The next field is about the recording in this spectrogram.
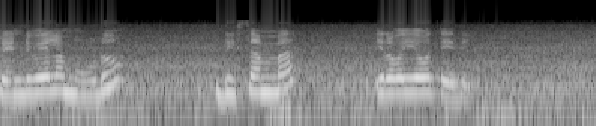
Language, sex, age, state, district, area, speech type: Telugu, female, 18-30, Andhra Pradesh, Nandyal, urban, spontaneous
